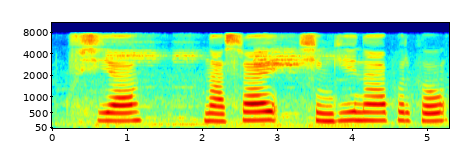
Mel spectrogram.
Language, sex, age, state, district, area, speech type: Bodo, female, 18-30, Assam, Chirang, rural, spontaneous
